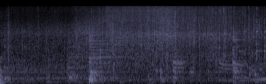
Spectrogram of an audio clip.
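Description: Fried rice frying in a hot wok, sizzling, with the scrape of a metal spatula stirring it. The sizzle swells sharply about a second and a half in, as the soy sauce is poured into the pan.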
